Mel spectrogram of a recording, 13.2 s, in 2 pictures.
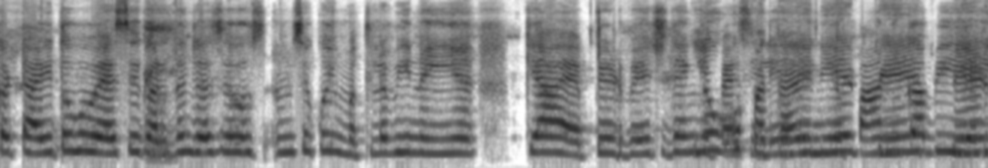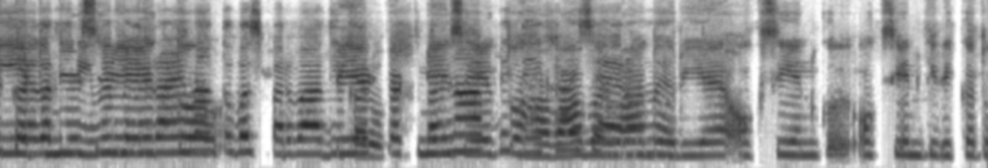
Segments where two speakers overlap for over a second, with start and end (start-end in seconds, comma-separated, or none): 4.7-7.7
